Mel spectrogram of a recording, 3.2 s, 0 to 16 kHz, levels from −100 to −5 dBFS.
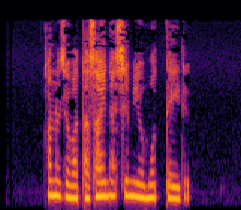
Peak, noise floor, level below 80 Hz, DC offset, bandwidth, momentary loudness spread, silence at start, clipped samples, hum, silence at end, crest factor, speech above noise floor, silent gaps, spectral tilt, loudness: -6 dBFS; -70 dBFS; -70 dBFS; under 0.1%; 11.5 kHz; 9 LU; 0.6 s; under 0.1%; none; 0.7 s; 18 dB; 48 dB; none; -2.5 dB/octave; -22 LUFS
